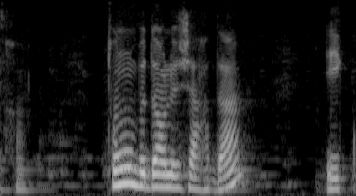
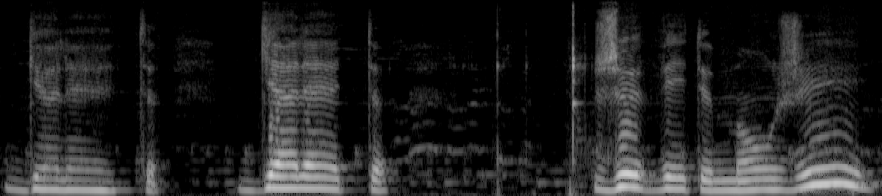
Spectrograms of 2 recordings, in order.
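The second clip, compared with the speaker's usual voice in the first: low, slow storybook bear; big growling bear; 5 semitones lower, much slower than usual. A narrator's reading. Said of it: "grogne l'ours de sa grosse voix".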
